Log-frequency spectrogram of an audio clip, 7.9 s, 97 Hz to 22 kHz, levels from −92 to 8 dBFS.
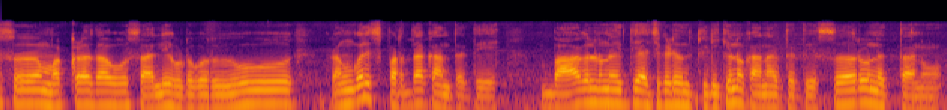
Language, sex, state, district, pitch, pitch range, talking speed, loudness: Kannada, male, Karnataka, Belgaum, 120 Hz, 110-135 Hz, 115 wpm, -17 LUFS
